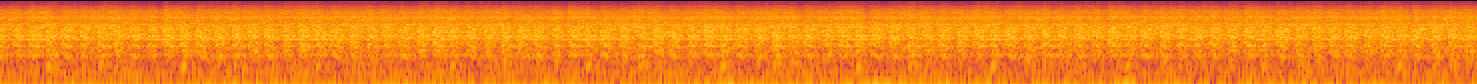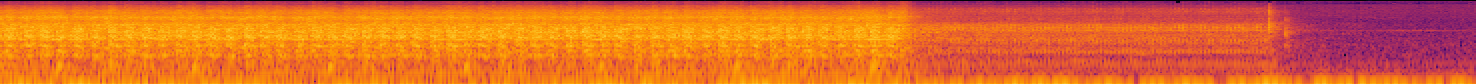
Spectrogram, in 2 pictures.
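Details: Diesel idling after new injectors were installed and the engine reassembled: steady rapid clatter at about three beats a second, even and unbroken until shutdown; sound running engine.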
